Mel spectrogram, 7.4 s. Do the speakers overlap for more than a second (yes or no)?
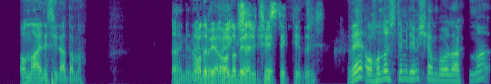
yes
